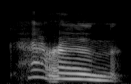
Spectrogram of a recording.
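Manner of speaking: loud exasperated groan of her name. Acted. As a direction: moan her name in frustration. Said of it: "the man groaned".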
